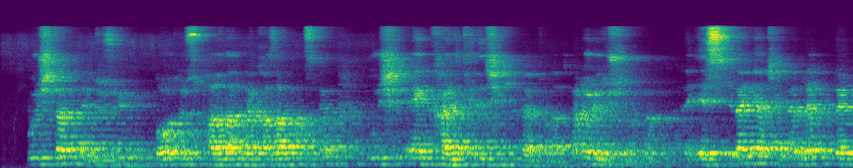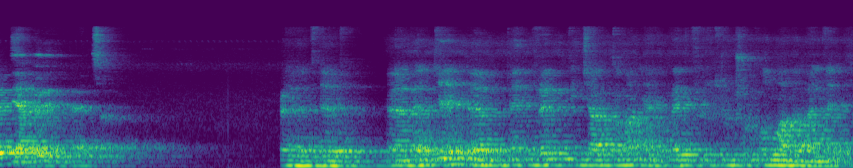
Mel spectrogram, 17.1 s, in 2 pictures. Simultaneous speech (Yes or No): No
